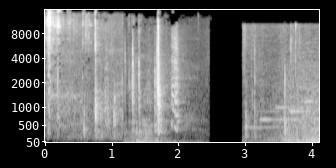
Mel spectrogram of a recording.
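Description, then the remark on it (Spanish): Two copy keys jangle and clink as they are left for someone, a quick metallic jumble of bright, high chimes, followed by a short pause and then softer rustling and faint handling sounds. No one speaks. “Ahí le dejo dos llaves de copia.”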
